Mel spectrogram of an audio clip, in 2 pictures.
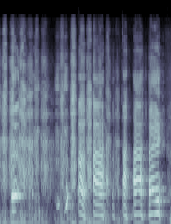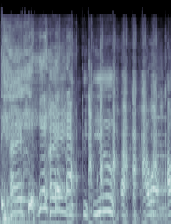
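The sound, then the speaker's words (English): A voice imitates sobbing, with wavering whimpers broken by loud, heaving gasps for breath, continuous for several seconds. “you know how you start crying, but you got that part.”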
